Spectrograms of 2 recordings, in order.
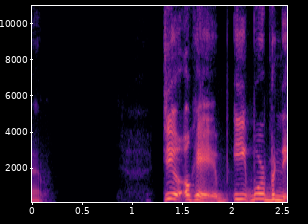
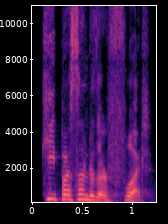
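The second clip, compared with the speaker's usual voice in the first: ordinary delivery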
